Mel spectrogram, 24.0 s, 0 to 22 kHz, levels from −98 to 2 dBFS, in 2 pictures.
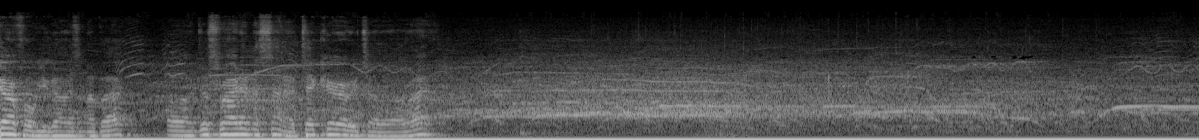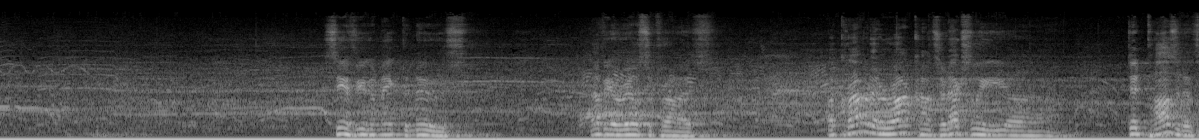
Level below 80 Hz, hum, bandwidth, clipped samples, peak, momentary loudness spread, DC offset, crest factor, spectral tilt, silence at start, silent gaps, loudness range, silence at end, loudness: -58 dBFS; none; 14 kHz; under 0.1%; -10 dBFS; 17 LU; 5%; 20 dB; -7 dB/octave; 0 s; none; 11 LU; 0 s; -32 LUFS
